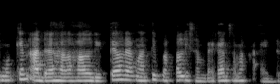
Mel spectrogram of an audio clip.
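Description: The background is quiet. A woman speaks in a somewhat breathy voice. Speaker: job-interview practice participant. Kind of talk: group discussion feedback. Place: home room. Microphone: video call.

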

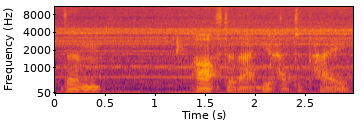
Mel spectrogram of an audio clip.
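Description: Speech at a fairly slow pace comes through noticeable background noise. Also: man. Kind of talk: casual vlog chat. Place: workshop.

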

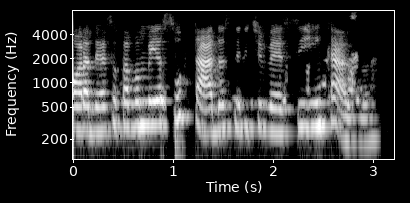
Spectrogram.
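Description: A woman's high voice at a moderate pace over light background noise. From Belo Horizonte, Minas Gerais, Brazil. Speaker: restaurant owner, immigrant entrepreneur. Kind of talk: interview. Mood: animated, expressive storytelling. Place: home room. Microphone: video call.

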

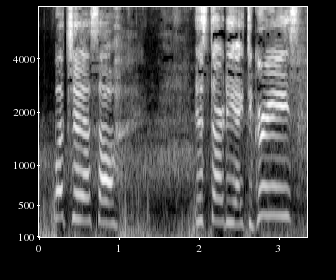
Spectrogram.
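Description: The recording has a dry sound with no echo, with noticeable background noise. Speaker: vlogger. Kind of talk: casual vlog chat. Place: street.

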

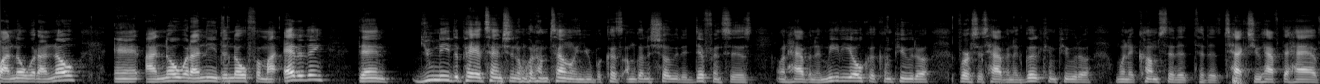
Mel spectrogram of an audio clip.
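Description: Over a quiet background, a man talks very fast in an animated tone, his fairly high voice showing ordinary pitch variation. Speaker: YouTuber, tech and fitness channel host; tech unboxing host. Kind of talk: casual unboxing vlog. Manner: rambling, halting with repetitions.

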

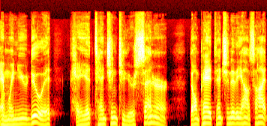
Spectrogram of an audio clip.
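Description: The recording is very clean, with a silent background and a dry, close sound with no echo. A man speaks fairly slowly with lively intonation. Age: 50s. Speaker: golf instructor. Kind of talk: tutorial. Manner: animated.

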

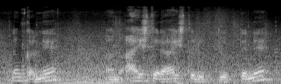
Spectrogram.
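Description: Noticeable background noise behind a woman talking. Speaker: bar owner. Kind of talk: documentary interview answer. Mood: candid, wry storytelling. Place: bar.

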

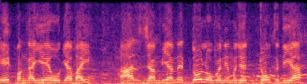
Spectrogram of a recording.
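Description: Over crowd noise in the background, a man with a high pitch speaks at a moderate pace in a dry sound with no echo. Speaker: travel vlogger. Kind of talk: casual vlog chat. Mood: chatty, slightly frustrated. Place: station. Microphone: phone near.

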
